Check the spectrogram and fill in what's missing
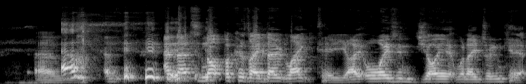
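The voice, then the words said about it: British accent. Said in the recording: “British people ... All I have left is my accent now.”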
